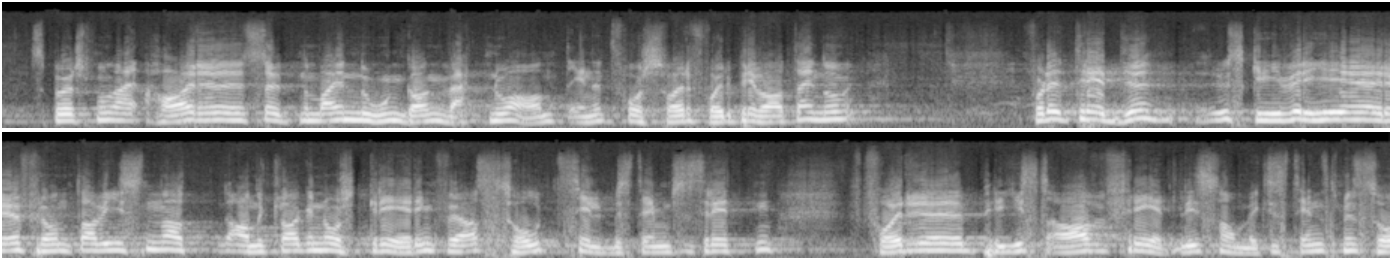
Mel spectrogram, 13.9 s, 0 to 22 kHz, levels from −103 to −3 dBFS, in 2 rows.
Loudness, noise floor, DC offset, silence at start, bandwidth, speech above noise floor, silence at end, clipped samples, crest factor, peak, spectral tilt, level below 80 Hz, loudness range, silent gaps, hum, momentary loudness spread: -16 LUFS; -41 dBFS; under 0.1%; 0 s; 12 kHz; 26 dB; 0 s; under 0.1%; 14 dB; -2 dBFS; -6.5 dB/octave; -46 dBFS; 3 LU; none; none; 7 LU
